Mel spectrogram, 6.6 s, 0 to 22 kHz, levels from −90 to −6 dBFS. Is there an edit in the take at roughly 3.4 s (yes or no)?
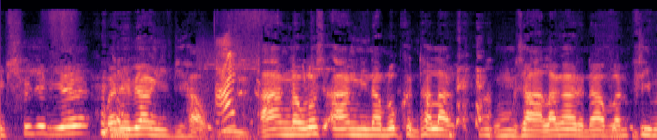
no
